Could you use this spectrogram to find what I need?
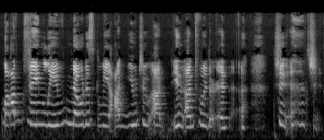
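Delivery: a reenacted half-crying gush; imitating sobbing. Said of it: "started sobbing".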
